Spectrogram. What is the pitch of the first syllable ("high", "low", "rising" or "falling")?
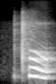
falling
